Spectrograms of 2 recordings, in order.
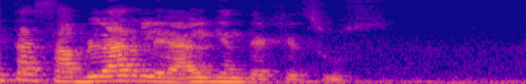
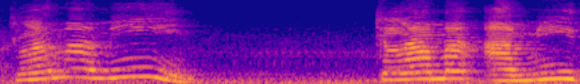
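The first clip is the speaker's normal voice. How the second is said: preached plea; 5 semitones higher than usual. Retold or imitated. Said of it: "dice la Escritura".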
